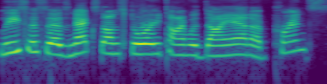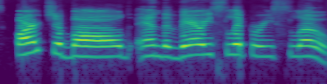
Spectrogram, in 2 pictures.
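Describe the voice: A woman speaks at a fairly slow pace in a high, slightly mellow voice. Her intonation is fairly even, and the sound is dry and close with no echo.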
